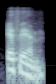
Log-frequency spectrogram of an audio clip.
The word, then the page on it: FM: Indian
